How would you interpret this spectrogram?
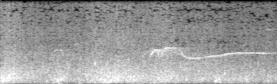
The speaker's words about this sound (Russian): Светлое озеро казалось большим, потому что не стало прибрежной зелени. Прозрачная вода потемнела, и в берег шумом била тяжелая осенняя волна.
